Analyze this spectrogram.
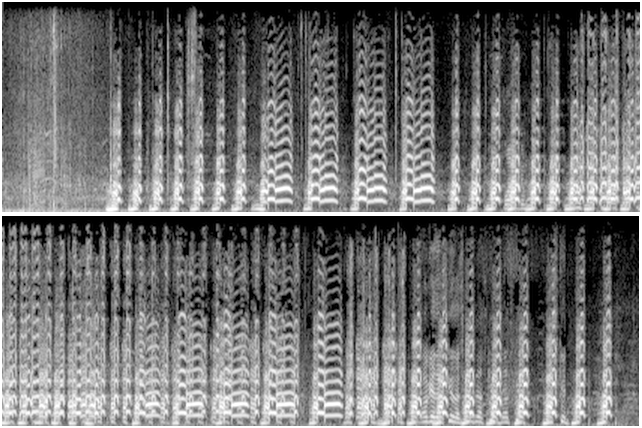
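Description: Hand-blown goose calls honking and clucking in quick, overlapping runs of about four short notes a second, starting a second and a half in after a brief rustle. The calling is meant to bring Canada geese in to the decoys.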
